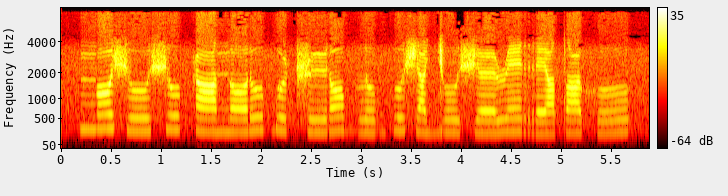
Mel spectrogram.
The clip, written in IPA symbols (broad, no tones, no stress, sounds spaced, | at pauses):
ŋ ɔ ʃ o ʃ o k ɑ n ɔ ɾ o ɓ o ʈ͡ʂ ø ɾ ɔ b l o b ɓ o ʃ ɑ ɟ o ʃ œ ɹ ɛ r ɛ tˤ o x o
